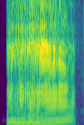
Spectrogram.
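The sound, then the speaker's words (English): A person blows a loud raspberry with their lips, imitating a fart to mimic deflating breast implants: one sustained, buzzy blat lasting just over a second before cutting off abruptly. “She's got like fart bags.”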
